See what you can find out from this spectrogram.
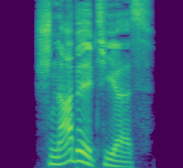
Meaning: genitive singular of Schnabeltier
- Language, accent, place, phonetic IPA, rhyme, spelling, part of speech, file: German, Germany, Berlin, [ˈʃnaːbl̩ˌtiːɐ̯s], -aːbl̩tiːɐ̯s, Schnabeltiers, noun, De-Schnabeltiers.ogg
